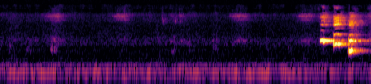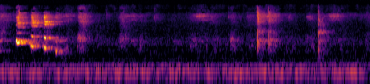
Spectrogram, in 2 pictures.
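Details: Labrador Retriever puppies, a litter of six, at play in an indoor puppy room. A loud burst of high, wavering whines and yelps rises and falls for about two seconds mid-clip, then a few faint squeaks against a low background hum.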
